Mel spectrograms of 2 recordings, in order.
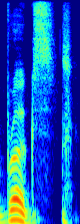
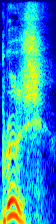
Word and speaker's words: Brugge: Oh yeah, first question: is it Brugge or Bruggs? It's Club Brugge.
